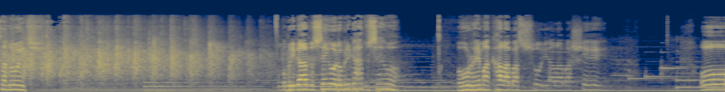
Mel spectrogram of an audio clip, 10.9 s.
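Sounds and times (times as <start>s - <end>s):
speech: 0.0s - 0.7s, 2.2s - 2.5s, 4.2s - 6.1s, 6.9s - 9.2s, 10.2s - 10.8s
audience applauding: 0.0s - 5.0s.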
